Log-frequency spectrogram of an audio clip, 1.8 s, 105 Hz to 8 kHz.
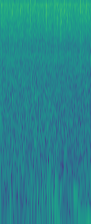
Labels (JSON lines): {"label": "biophony", "recorder": "SoundTrap 300"}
